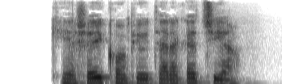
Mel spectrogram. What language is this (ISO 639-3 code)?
ckb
